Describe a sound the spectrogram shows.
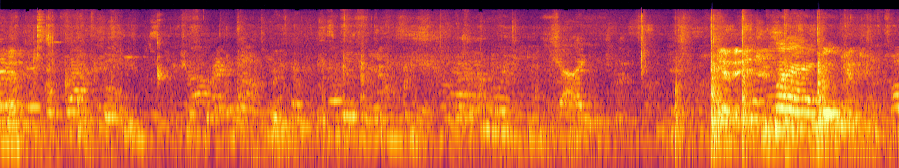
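A woman speaks calmly into a microphone, heard through a loudspeaker.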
